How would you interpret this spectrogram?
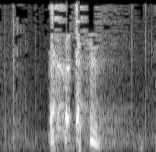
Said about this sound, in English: So my cough is the most important thing in the world at the moment, so I'm going to give that attention.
